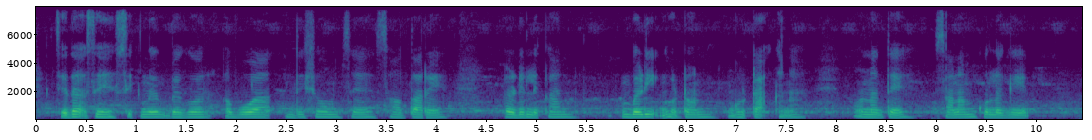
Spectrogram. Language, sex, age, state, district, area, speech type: Santali, female, 18-30, West Bengal, Birbhum, rural, spontaneous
